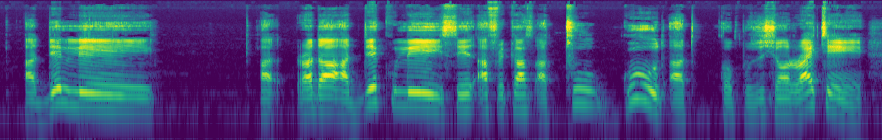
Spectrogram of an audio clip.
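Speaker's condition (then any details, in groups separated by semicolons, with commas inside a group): No condition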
